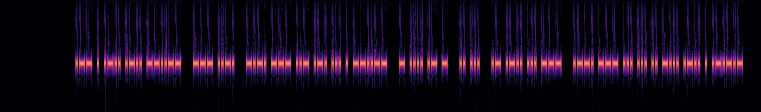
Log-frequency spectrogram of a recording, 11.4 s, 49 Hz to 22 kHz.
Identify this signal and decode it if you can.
Morse code, heard as a keyed tone, about 46 wpm, 700 Hz. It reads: WELL, OF COURSE, THAT IS ALSO POSSIBLE.
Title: Sentences from Top 1000 Words - Review Part 1 - 45wpm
